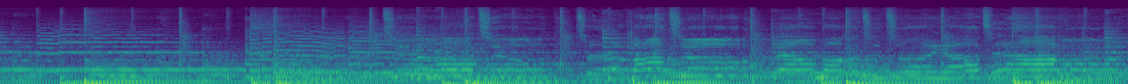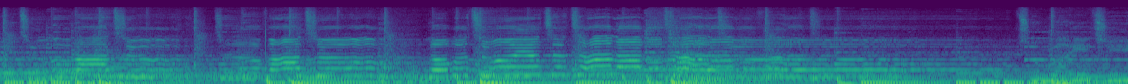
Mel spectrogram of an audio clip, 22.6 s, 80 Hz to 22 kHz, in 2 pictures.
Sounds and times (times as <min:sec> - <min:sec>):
Gospel music: 0:00.0 - 0:22.5.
